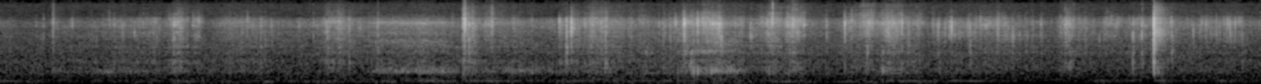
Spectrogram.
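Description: Slime mixed with shaving foam being kneaded and squeezed in the hands, making faint, irregular squishing and crackling clicks.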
